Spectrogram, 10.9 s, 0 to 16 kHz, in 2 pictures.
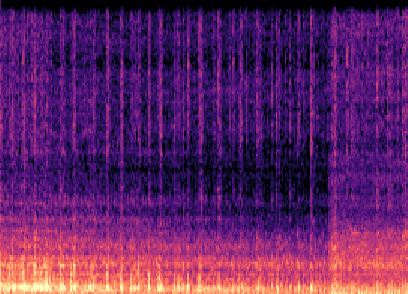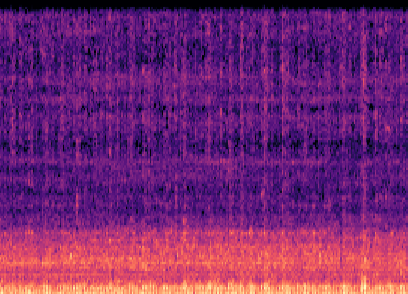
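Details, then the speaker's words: Mercury 25 HP two-stroke outboard after Boyesen power reeds installed, in neutral, idle being adjusted; steady burble with fairly even beat, no stumbling or surging, running very good: normal idle. "send me your reaction again running very good hey it works great"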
